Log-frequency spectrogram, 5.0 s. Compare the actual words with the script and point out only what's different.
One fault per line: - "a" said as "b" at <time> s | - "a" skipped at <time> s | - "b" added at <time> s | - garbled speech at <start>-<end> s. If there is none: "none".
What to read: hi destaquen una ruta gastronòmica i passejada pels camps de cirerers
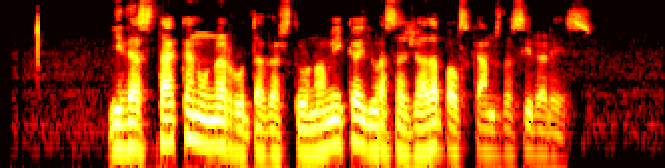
none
